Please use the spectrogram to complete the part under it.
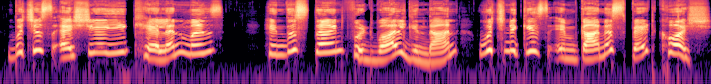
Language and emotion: Kashmiri, happy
